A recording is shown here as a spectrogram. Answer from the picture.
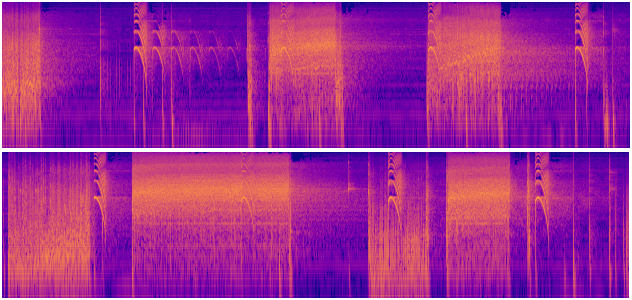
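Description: Ciat-Lonbarde and modular synthesizer patch putting out harsh electronic noise in abrupt blocks of one to three seconds, about eight of them, separated by short gaps. Quick falling chirps mark the start of several blocks.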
